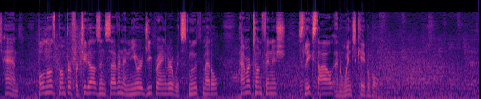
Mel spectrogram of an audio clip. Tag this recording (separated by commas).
Speech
